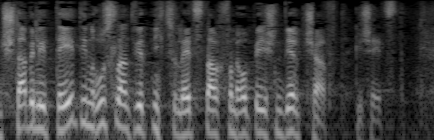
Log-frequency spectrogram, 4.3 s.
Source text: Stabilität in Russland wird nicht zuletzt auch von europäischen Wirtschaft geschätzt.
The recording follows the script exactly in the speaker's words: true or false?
true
